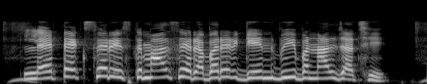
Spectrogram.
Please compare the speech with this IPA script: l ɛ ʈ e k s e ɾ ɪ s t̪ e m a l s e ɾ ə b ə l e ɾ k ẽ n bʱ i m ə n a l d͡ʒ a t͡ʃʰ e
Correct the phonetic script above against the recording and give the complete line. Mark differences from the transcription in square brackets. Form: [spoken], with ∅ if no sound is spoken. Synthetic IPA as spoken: l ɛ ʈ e k s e ɾ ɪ s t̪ e m a l s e ɾ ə b ə [ɾ] e ɾ [ɡ] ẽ n bʱ i [b] ə n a l d͡ʒ a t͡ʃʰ e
